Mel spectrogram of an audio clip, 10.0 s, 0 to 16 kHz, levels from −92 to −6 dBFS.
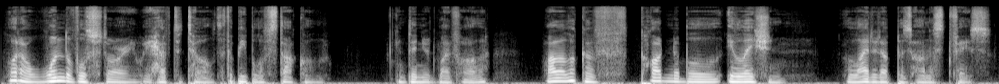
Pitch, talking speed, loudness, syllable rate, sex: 110 Hz, 160 wpm, -18 LUFS, 5.3 syllables/s, male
